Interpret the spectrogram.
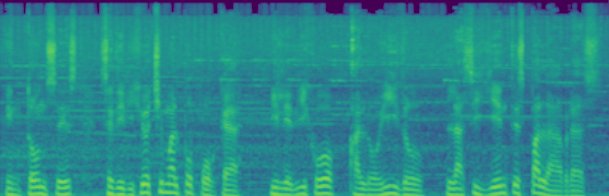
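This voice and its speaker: A man's voice: mid-range voice, measured pace, dark tone, faint music behind. A man with a Mexican accent reading scripted historical narration in a solemn, theatrical, literary manner.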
